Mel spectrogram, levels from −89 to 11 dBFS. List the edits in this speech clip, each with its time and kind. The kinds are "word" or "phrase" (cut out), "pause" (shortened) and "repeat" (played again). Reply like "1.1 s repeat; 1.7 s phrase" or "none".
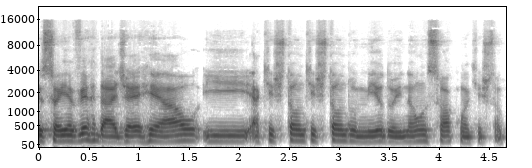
2.6 s repeat

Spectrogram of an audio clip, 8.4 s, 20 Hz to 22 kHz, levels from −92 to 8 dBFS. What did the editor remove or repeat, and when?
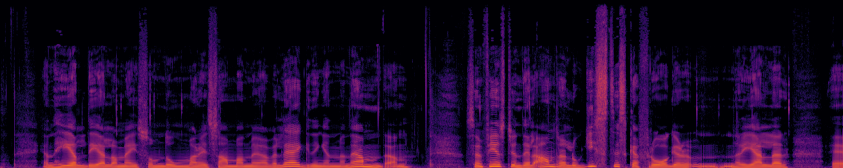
none

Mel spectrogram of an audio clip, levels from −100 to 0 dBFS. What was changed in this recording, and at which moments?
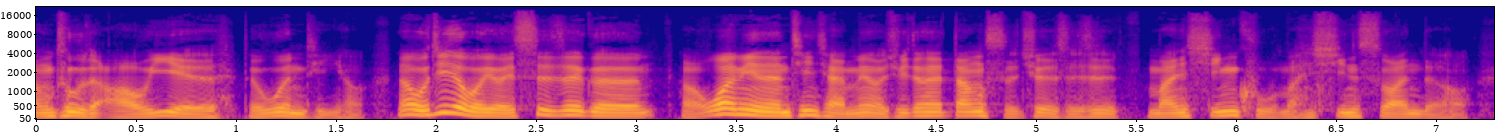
1.0 s pause; 1.7 s pause; 3.2 s pause; 5.5 s pause

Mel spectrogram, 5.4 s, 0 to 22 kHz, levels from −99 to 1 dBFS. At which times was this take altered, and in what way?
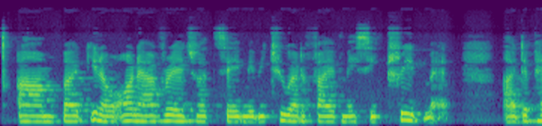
none

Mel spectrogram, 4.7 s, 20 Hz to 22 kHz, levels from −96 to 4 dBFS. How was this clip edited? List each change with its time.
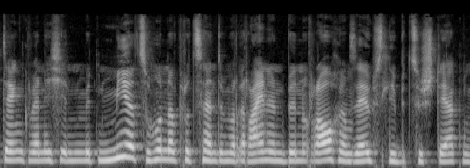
2.3 s word; 3.1 s phrase; 3.5 s word

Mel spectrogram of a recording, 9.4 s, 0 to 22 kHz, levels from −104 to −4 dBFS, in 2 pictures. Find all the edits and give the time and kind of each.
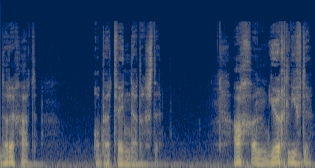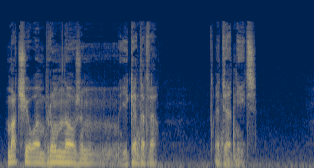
4.7 s pause

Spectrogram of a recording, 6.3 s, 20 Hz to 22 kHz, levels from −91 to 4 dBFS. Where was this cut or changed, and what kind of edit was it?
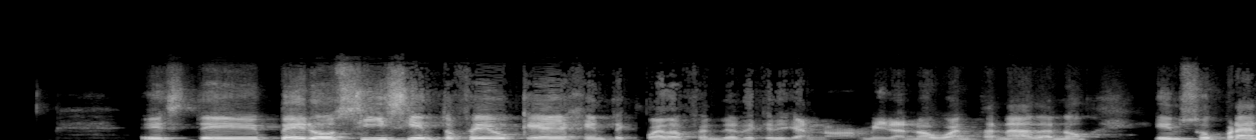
3.2 s word

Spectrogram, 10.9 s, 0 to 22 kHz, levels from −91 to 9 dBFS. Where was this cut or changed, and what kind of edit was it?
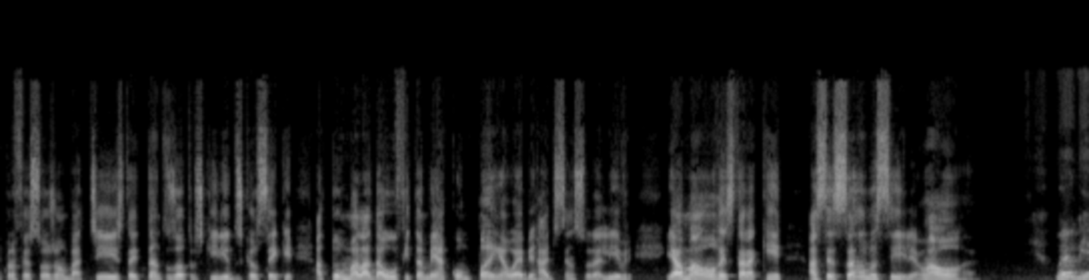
none

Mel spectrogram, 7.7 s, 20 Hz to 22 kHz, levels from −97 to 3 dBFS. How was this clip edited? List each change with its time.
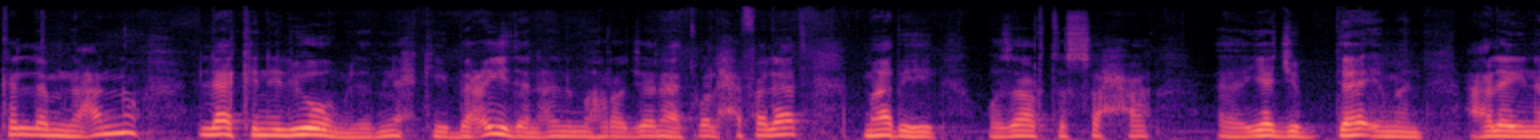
4.5 s word

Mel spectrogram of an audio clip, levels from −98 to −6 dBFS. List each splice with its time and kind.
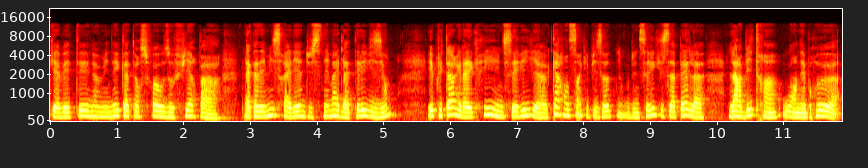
none

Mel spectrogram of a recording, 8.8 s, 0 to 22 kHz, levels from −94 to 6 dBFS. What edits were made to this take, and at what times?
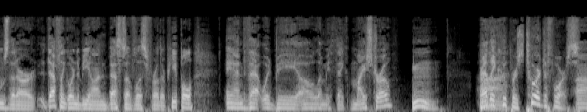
none

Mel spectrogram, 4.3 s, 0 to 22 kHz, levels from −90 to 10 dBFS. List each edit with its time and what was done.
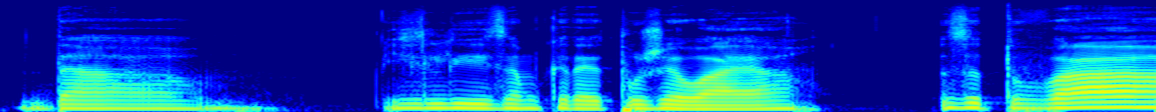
2.3 s word

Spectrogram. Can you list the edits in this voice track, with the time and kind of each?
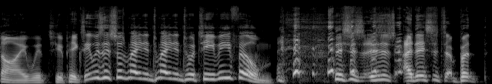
1.5 s repeat

